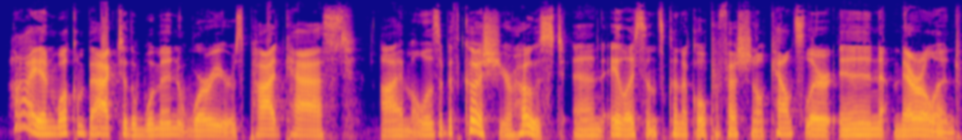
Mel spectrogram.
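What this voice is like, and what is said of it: Slightly scratchy voice. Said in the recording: “My voice is a little scratchy today. It's just allergies, I think. ... not feeling like I have my usual voice, my usual speaking voice.”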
